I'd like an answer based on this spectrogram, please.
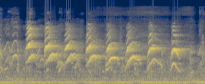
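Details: Several Dogue de Bordeaux puppies cry in a rapid series of high, arching whines and yelps, each rising then falling, about two or three per second, with a low mechanical hum beneath.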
